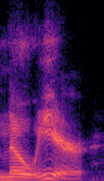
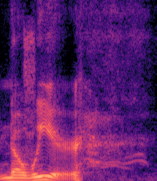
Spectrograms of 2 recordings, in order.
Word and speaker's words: noir: And you'll notice that I pronounced it correctly this time instead of no ear. I'm Right. getting smarter. Right, noir.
